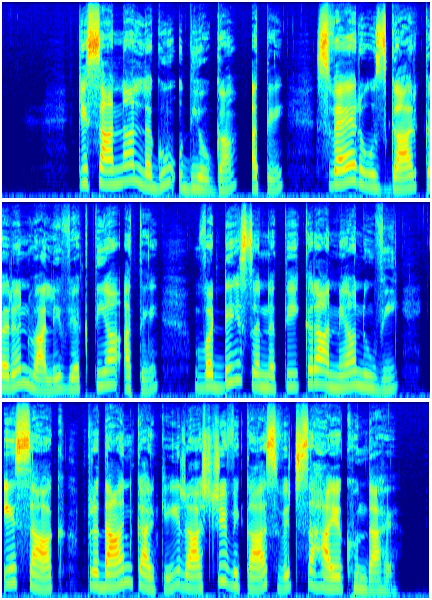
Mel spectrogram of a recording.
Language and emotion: Punjabi, neutral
